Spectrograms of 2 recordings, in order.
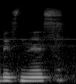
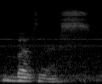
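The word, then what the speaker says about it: business: Next one, ज़्यादातर हम इसे बोलते हैं बिजनेस। ओके, बहुत ज़्यादा थोड़ा सा ऐसा फोर्स लगता है बिजनेस, सो इट्स not like that, it's बिजनेस।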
